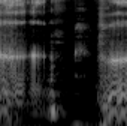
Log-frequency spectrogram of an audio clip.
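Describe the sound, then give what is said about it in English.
A person makes a couple of rough, guttural snore-like snorts while awake, voiced imitations with a brief quiet gap between them. “I got a case of the awake snores.”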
